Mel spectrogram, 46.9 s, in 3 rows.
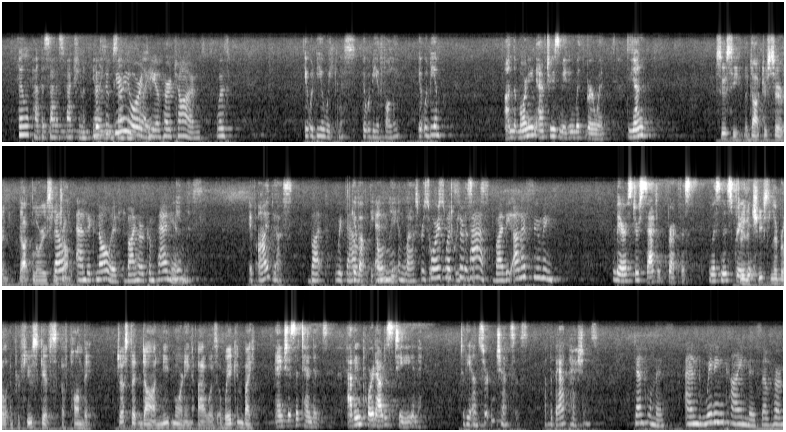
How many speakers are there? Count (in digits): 5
